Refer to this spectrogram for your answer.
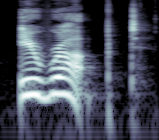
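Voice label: "erupt", English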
